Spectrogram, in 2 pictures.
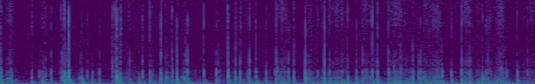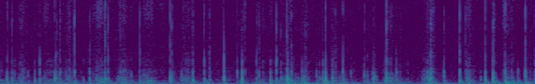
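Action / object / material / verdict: tap / waxed cotton wrap / waxed cotton / none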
